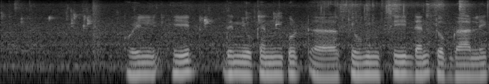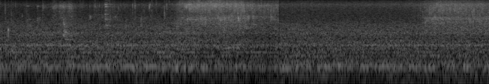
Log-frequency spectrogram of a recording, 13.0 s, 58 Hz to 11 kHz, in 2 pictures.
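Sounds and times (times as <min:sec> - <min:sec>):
garlic sizzling in hot oil: 0:08.1 - 0:10.2, 0:12.1 - 0:13.0.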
